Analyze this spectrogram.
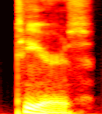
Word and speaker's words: TSRRS: The condition is called Trump supporter reality rejection syndrome or TSRRS pronounced tears which is coincidentally what the rest of us experience.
